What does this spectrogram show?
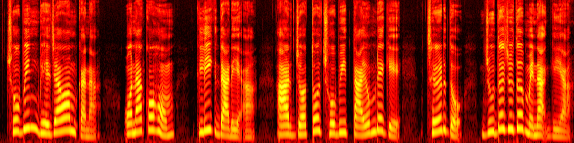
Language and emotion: Santali, neutral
